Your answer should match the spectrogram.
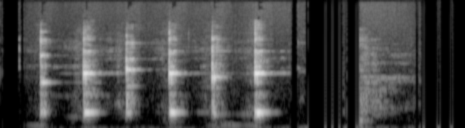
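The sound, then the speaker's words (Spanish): A phone ringtone for an incoming call from the speaker's boss chimes six quick, evenly spaced melodic tones, clear, then cuts off with a brief faint rustle. “Ay, me está llamando mi jefe, espérenme.”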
